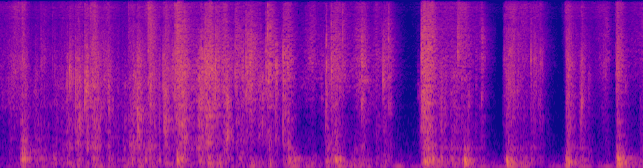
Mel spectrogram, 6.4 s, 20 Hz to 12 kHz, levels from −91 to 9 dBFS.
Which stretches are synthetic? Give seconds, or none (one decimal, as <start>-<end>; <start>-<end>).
0.0-2.4; 3.3-6.4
